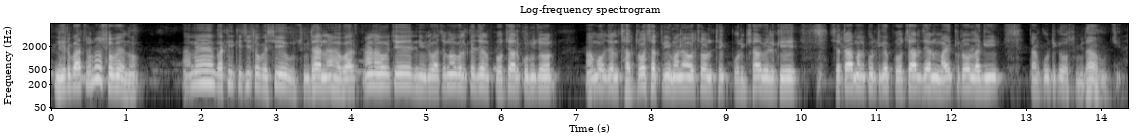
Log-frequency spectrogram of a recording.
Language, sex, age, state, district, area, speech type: Odia, male, 30-45, Odisha, Bargarh, urban, spontaneous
